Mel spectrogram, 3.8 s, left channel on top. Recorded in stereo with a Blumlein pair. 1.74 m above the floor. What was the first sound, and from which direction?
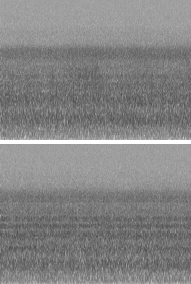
Only background noise.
